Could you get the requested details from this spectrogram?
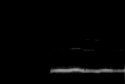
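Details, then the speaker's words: Minelab SD/GP/GPX metal detector with a double D coil, run in mono: clean, steady mid-pitched threshold tone with no deep low burble, much quieter than the other double D coil; normal quiet threshold. "Listen how quiet that is compared to that other double D."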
